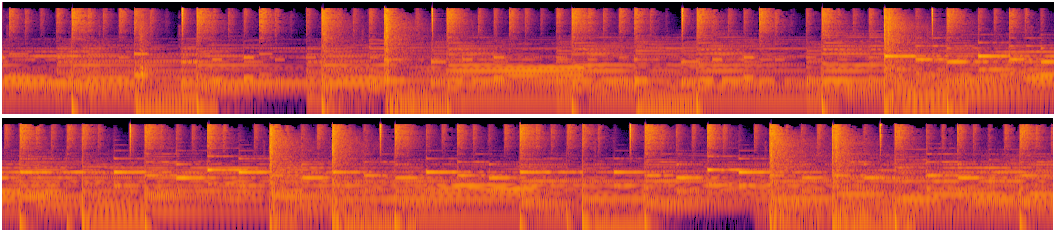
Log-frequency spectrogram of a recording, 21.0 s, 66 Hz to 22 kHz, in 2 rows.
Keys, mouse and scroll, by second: 1.1 click, 2.3-4.1 drag, 4.1 ctrl+z, 6.5-21.0 drag.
